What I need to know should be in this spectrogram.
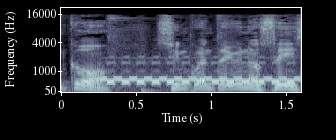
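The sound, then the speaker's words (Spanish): A telephone ringtone announces an incoming call, a steady electronic tone repeating beneath people talking over it. “Hay llamada.”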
